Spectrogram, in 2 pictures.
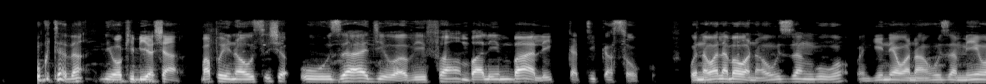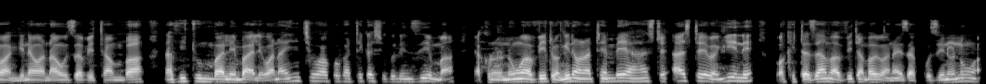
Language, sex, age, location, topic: Swahili, male, 18-24, Kisii, finance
